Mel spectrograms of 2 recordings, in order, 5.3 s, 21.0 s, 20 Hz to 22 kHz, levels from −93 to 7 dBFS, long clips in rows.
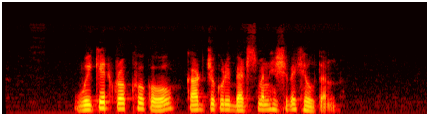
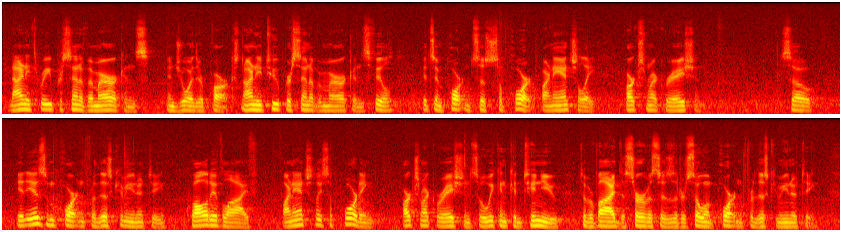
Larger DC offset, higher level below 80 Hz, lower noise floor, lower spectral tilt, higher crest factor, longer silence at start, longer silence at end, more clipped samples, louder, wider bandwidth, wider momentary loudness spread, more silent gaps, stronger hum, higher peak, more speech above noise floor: neither; second, -64 dBFS vs -56 dBFS; first, -73 dBFS vs -46 dBFS; first, -9 dB/octave vs -5 dB/octave; about the same, 18 dB vs 22 dB; first, 0.95 s vs 0 s; first, 1.15 s vs 0 s; neither; about the same, -26 LUFS vs -26 LUFS; second, 8.6 kHz vs over 20 kHz; second, 7 LU vs 14 LU; neither; first, 50 Hz at -60 dBFS vs none; second, -10 dBFS vs -4 dBFS; first, 47 dB vs 21 dB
